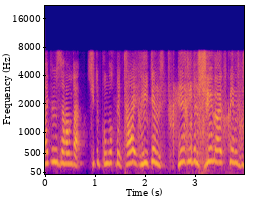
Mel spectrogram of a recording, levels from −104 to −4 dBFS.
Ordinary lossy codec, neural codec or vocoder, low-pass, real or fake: none; codec, 16 kHz, 1 kbps, FreqCodec, smaller model; 7.2 kHz; fake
